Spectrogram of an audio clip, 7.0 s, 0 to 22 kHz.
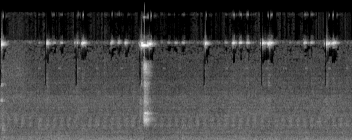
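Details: LG dryer, model DLEX8900B (six drum rollers), drum turning with a loud, steady, low rumble and a faint rhythmic thumping; the drum roller wheels are worn and need replacing.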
